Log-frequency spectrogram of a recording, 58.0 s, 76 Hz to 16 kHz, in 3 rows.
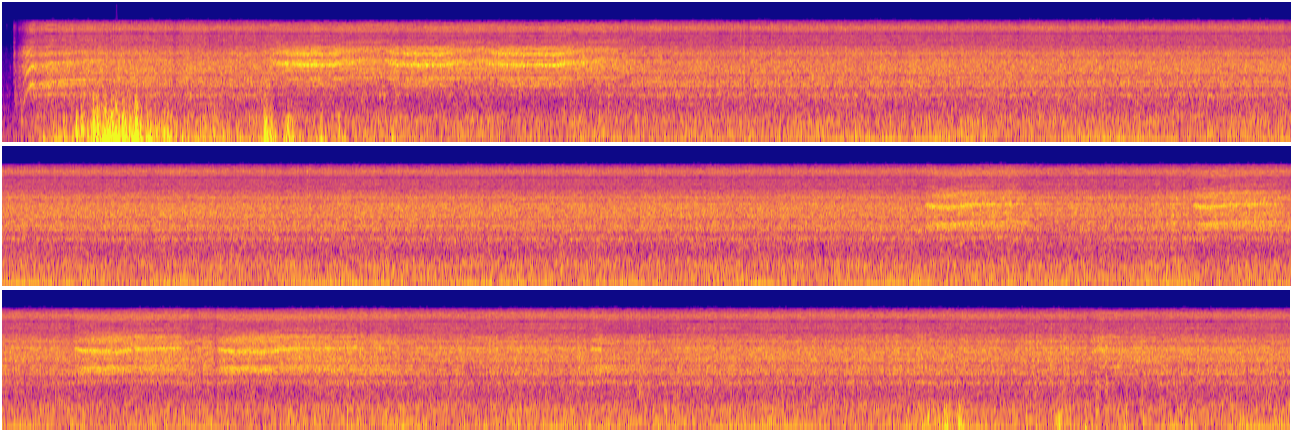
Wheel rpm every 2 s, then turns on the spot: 90, 230, 220, 220, 220, 230, 230, 230, 230, 230, 230, 230, 230, 240, 230, 230, 230, 230, 230, 230, 230, 220, 230, 230, 230, 230, 230, 230, 230.
none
